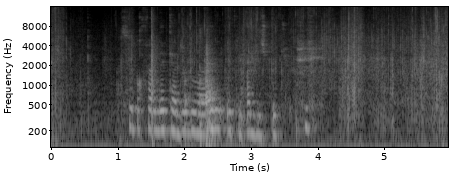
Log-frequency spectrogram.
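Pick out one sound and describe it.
A plastic bubble mailer crinkles as it is handled.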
